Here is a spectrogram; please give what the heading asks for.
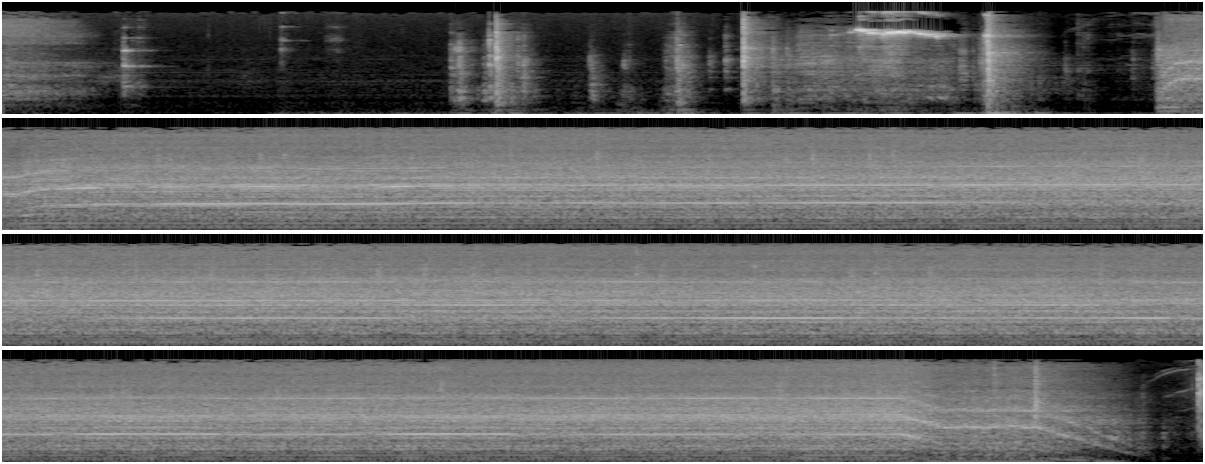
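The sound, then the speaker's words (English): An electric mixer beats an icing mixture with a loud, steady whirring motor hum that runs unbroken for about seventeen seconds. It is preceded by a few seconds of clattering handling sounds, and no one talks. “Just going to give that a bit of a beat with the mixer.”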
